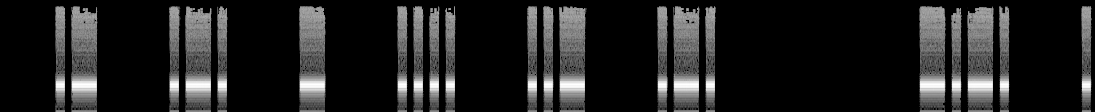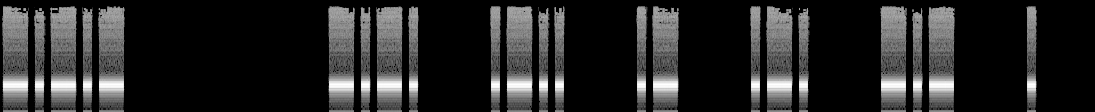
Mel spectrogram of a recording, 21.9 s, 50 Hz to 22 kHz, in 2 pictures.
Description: Morse code, heard as a keyed tone, about 15 wpm, spaced as for 8 wpm, 1000 Hz. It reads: ARTHUR C. CLARKE
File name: qotdfiles / 8wpm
